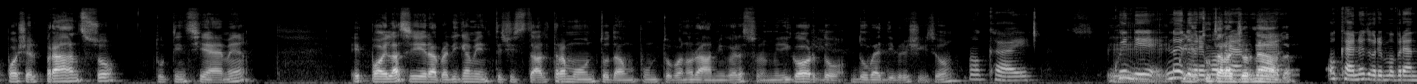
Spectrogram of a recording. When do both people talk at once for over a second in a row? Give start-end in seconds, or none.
11.1-13.0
